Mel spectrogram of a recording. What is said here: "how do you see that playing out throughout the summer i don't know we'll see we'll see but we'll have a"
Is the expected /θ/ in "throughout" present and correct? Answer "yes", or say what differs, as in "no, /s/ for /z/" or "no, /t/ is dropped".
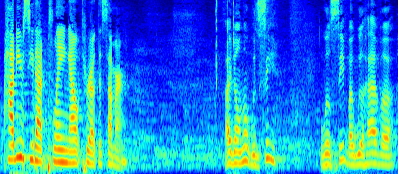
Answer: yes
